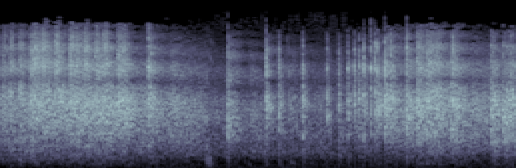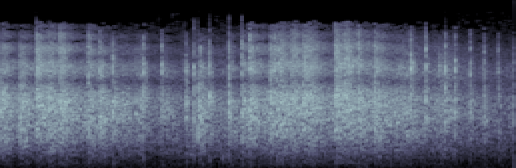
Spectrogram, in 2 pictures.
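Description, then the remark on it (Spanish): Heavy gunfire at night as Israeli forces fire hundreds of bullets in the Rafah district of Gaza: a dense, continuous stream of sharp cracking shots overlapping in rapid bursts, loud throughout the whole stretch with no voices and barely a pause. “Todas las noches que pasamos allí, los israelíes dispararon cientos de balas en la zona.”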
